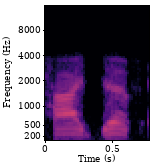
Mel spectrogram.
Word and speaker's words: Hi-Def: But you can search on every platform, Legend by High Def, HI-DEF, just like how my name is spelled on every other platform.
